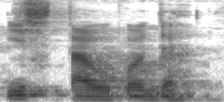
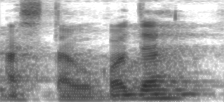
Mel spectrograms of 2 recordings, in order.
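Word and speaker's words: اسْتَوْقَدَ: bisa memahami bahwa memang ini cara membacanya istauqodah bukan astaauqodah bukan u nah ini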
